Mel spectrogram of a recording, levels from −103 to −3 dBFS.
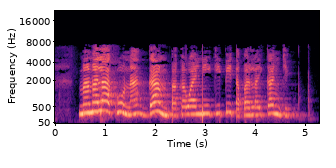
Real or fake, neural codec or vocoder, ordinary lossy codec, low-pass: real; none; MP3, 32 kbps; 7.2 kHz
